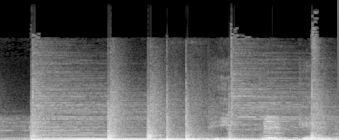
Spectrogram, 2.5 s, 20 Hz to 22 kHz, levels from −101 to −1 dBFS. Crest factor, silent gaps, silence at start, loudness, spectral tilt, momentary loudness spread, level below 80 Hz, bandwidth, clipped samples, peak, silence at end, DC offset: 12 dB; none; 0 s; -12 LUFS; -6 dB/octave; 2 LU; -22 dBFS; 17 kHz; 0.1%; 0 dBFS; 0 s; under 0.1%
